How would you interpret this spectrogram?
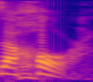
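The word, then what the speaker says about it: זכור: It's pronounced zachor, which means remember.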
